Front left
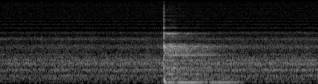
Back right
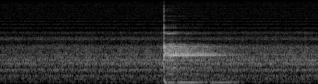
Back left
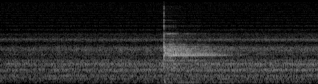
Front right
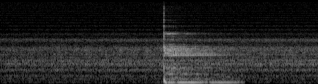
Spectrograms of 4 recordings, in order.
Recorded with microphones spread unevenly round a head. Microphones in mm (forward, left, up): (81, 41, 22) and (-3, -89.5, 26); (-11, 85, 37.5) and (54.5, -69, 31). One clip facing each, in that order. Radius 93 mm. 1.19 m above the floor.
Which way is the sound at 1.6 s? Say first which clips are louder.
Back right 1 dB, front right 3 dB; 10° right.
